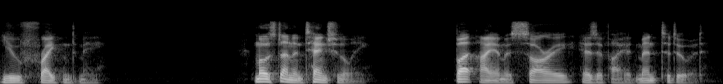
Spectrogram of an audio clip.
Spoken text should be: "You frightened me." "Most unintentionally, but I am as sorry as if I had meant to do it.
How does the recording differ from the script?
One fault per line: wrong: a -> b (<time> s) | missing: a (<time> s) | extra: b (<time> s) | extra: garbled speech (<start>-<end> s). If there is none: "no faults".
no faults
